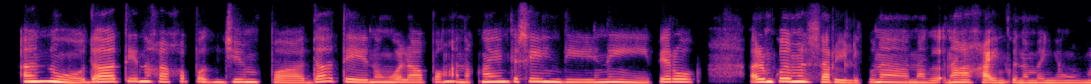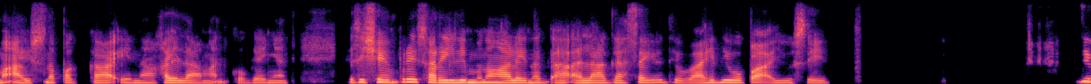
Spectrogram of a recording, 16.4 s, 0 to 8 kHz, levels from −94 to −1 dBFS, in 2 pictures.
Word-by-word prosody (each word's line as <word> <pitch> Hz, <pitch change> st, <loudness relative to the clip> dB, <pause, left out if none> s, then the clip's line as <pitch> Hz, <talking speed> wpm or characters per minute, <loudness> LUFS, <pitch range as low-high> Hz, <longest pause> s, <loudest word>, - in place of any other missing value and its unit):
Ano, 280 Hz, -7 st, +7 dB
dati 275 Hz, +2 st, +2 dB
nakakapag-gym 250 Hz, -4 st, -1 dB
pa. 195 Hz, -1 st, -3 dB
Dati 255 Hz, -2 st, -1 dB
no'ng 225 Hz, 0 st, -1 dB
wala 215 Hz, -1 st, -2 dB
pang 250 Hz, -, -4 dB
anak, 210 Hz, -1 st, -5 dB
ngayon 260 Hz, +1 st, +4 dB
kasi 270 Hz, 0 st, 0 dB
hindi 230 Hz, -4 st, +2 dB
na 235 Hz, +2 st, +2 dB
eh. 215 Hz, -4 st, 0 dB
Pero 260 Hz, -1 st, +1 dB, 0.4 s
alam 260 Hz, +1 st, +5 dB
ko 285 Hz, -, +4 dB
naman 275 Hz, -1 st, +7 dB
sa 235 Hz, -1 st, 0 dB
sarili 195 Hz, -5 st, -3 dB
ko 220 Hz, -, -9 dB
na 225 Hz, -3 st, 0 dB
naga 195 Hz, -1 st, -4 dB
nakakain 210 Hz, -2 st, +1 dB
ko -, -, -5 dB
naman 185 Hz, 0 st, -4 dB
'yong 180 Hz, 0 st, -7 dB
maayos 170 Hz, +1 st, -2 dB
na 190 Hz, -, -5 dB
pagkain 180 Hz, 0 st, -4 dB
na 175 Hz, -1 st, -8 dB
kailangan 180 Hz, -3 st, -3 dB
ko, -, -, -13 dB
ganyan. 170 Hz, -1 st, -8 dB, 0.4 s
Kasi 225 Hz, 0 st, -2 dB
siyempre 230 Hz, +1 st, +1 dB
sarili 200 Hz, -2 st, +3 dB
mo 200 Hz, 0 st, 0 dB
na 195 Hz, -, 0 dB
nga 190 Hz, -1 st, +1 dB
lang 190 Hz, 0 st, -1 dB
nag-aalaga 185 Hz, +1 st, -3 dB
sa 205 Hz, +3 st, -4 dB
'yo 205 Hz, 0 st, -6 dB
'di 195 Hz, -, -8 dB
ba, 170 Hz, -1 st, -2 dB
hindi 200 Hz, +1 st, -1 dB
mo 195 Hz, -, -1 dB
pa -, -, 0 dB
ayusin? 175 Hz, +1 st, -8 dB, 1.9 s
'Di 280 Hz, -, +1 dB
210 Hz, 185 wpm, -22 LUFS, 190-245 Hz, 1.9 s, Ano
